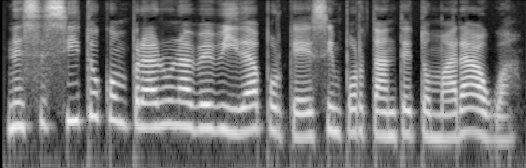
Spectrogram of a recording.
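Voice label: Spanish, female; i Need To Buy A Drink Because It Is Impo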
